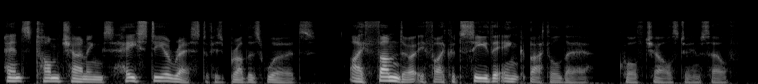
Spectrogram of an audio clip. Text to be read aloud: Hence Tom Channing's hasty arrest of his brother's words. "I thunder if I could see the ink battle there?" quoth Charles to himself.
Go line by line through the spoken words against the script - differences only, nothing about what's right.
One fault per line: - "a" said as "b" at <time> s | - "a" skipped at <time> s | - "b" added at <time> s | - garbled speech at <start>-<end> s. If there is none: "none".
none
